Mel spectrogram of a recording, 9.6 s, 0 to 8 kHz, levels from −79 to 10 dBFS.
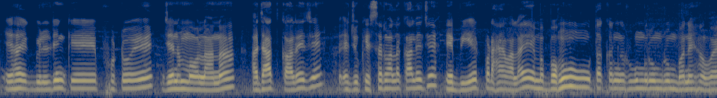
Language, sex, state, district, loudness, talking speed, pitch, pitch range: Chhattisgarhi, male, Chhattisgarh, Bilaspur, -22 LUFS, 195 wpm, 195 Hz, 180-205 Hz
